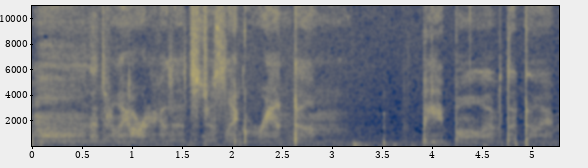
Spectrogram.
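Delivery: very soft, voiceless whispering; faint whisper. Real, not acted. Vlogger mulling over small channels, in a faint whisper. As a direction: drop right down to a barely-there whisper.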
